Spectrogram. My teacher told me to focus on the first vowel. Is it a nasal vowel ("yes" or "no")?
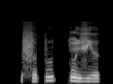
no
